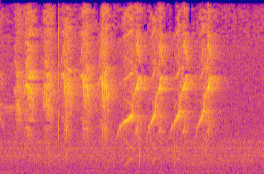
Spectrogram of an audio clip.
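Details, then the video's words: Bananaquit (Coereba flaveola) singing in the wild in Pernambuco, Brazil, its song described as fairly strong, simple and monotonous; a quick series of four thin, high rising slurred notes follows faint hissy chatter. "CAMBACICA CHAMANDO E CANTANDO MUITO NA NATUREZA"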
